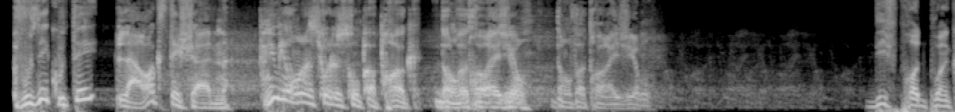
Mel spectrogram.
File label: Radio Drop Rock Station; Radio Aix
